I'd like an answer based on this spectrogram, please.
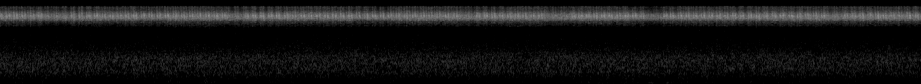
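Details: Unbroken shrill stridulation from crickets forms a level, piercing high tone that hardly varies across the whole stretch, with only a faint, low noise beneath it.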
